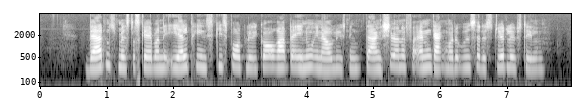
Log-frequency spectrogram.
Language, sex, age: Danish, female, 18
